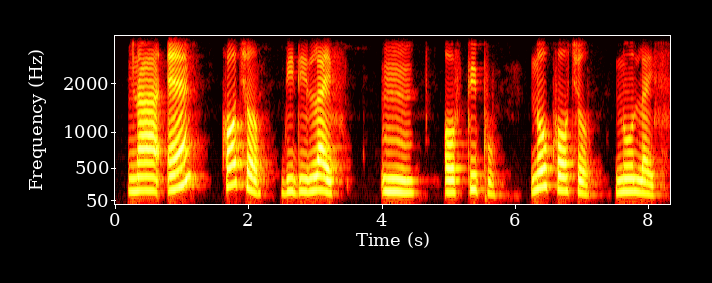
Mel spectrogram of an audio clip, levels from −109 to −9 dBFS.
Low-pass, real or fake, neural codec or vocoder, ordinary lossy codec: 3.6 kHz; real; none; Opus, 64 kbps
